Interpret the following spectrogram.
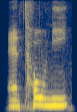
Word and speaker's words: Anthony: got them singing they're Antony is it Anthony or Anthony it's Anthony and I hate it Daniel loves spell Anthony yeah but it's they say Anon silent h Anthony he's all like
